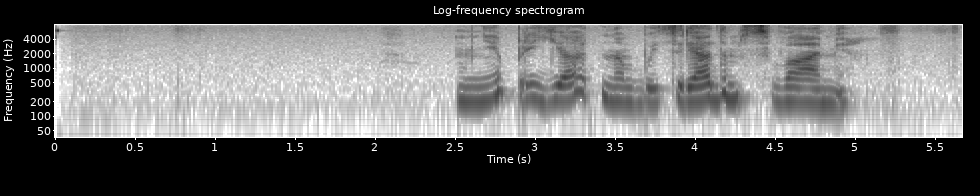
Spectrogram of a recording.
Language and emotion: Russian, positive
